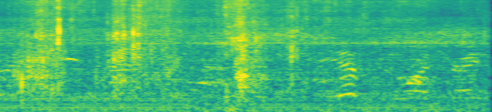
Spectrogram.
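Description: Faint voices of people talking at a distance, over a steady low hum, with a few brief clicks.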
